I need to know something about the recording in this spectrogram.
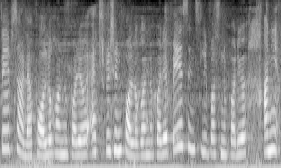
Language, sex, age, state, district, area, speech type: Nepali, female, 18-30, West Bengal, Darjeeling, rural, spontaneous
